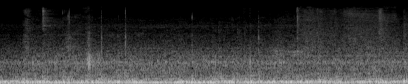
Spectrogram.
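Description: Steady low rumble with a few faint clicks and taps.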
